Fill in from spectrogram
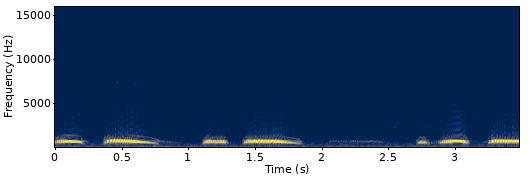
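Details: Spotted dove calling as a trapping lure: a run of low, mellow coos, short notes alternating with longer drawn-out ones in uneven pairs, with brief silent gaps and a quiet rural background.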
